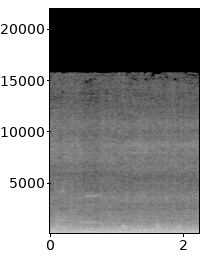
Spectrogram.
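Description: Steady airliner cabin noise in flight: a deep, even rumble from the aircraft, with faint muffled voices underneath.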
